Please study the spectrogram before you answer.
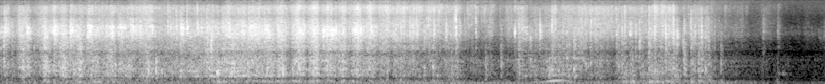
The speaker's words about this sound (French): La personne que vous entendez nourrir ses moutons, c'est Mylan.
